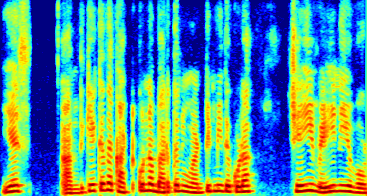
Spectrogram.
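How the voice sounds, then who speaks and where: A woman's voice: on the high side, normal speed, mellow, no echo, natural voice. A woman voicing a jealous, harsh young husband who scolds and accuses his wife in a told story. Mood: accusing. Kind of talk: storybook narration.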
